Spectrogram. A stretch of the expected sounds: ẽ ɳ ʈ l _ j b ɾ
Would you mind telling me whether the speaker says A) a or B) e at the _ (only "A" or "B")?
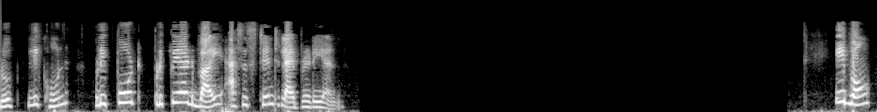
A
